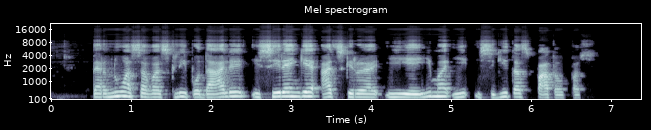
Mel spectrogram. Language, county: Lithuanian, Šiauliai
